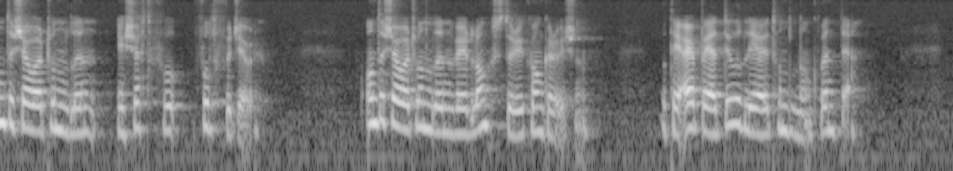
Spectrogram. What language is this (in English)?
Faroese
